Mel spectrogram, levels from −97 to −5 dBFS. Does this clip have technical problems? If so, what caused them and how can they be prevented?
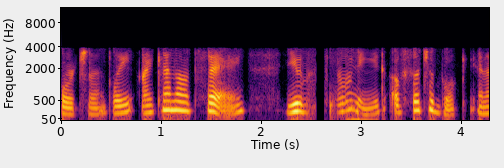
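Yes. The G.723.1 codec squeezes the whole clip into a 200 Hz to 3.6 kHz band, and its heavy, hoarse smearing fits roughly 6 kbit/s. Using a wideband codec at a higher bitrate would prevent it.

From 2.36 to 3.14 s, VoIP packet loss concealed by the speech codec leaves buzzy, fading stretches where about 300 ms went missing, with the longest gap 150 ms. A jitter buffer, forward error correction or a steadier network path would help.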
